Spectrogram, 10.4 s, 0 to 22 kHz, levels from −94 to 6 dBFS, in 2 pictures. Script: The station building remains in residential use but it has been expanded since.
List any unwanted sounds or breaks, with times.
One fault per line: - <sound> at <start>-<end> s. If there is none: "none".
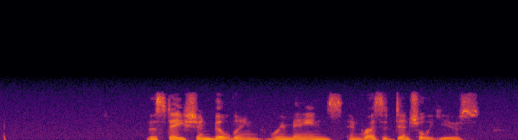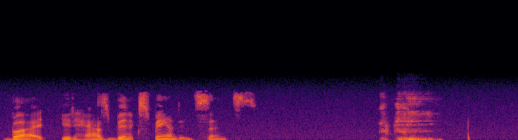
- throat clearing at 9.0-9.6 s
